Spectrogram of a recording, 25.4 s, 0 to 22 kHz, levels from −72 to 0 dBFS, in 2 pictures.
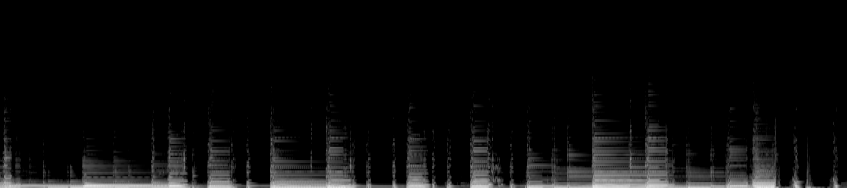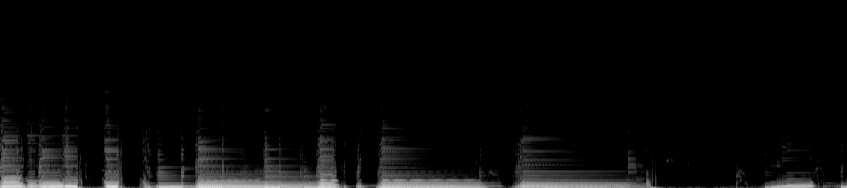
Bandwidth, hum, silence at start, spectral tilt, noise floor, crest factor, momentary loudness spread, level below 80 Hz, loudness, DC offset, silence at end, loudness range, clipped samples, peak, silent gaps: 7.2 kHz; none; 0 s; -9.5 dB/octave; -56 dBFS; 16 dB; 18 LU; -34 dBFS; -18 LUFS; under 0.1%; 0 s; 11 LU; under 0.1%; -2 dBFS; none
